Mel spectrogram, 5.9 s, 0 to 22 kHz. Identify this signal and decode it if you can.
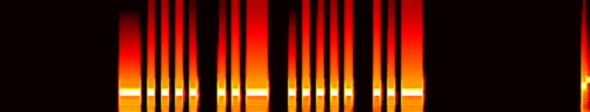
Morse code, heard as a keyed tone, about 17 wpm, 700 Hz. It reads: 6U5U
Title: Four Challenging Letter-Number Combinations 17wpm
